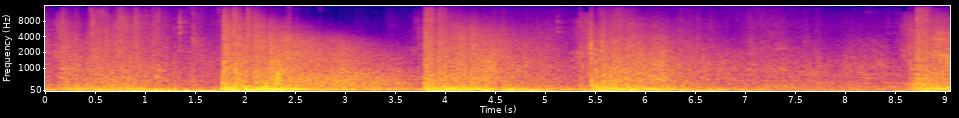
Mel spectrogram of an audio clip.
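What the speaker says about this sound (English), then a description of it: "what I see firing are not the main guns, those are the secondaries" The secondary guns of a cruiser fire in World of Warships, booming and close, with heavy blasts about every two seconds. Each boom rolls off into a rumbling decay before the next shot.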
